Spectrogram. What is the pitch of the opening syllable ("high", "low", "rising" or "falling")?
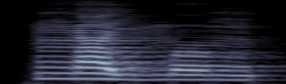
falling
